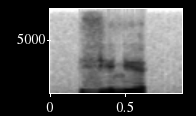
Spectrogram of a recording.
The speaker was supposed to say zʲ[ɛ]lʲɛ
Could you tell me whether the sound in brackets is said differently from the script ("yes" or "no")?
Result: no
